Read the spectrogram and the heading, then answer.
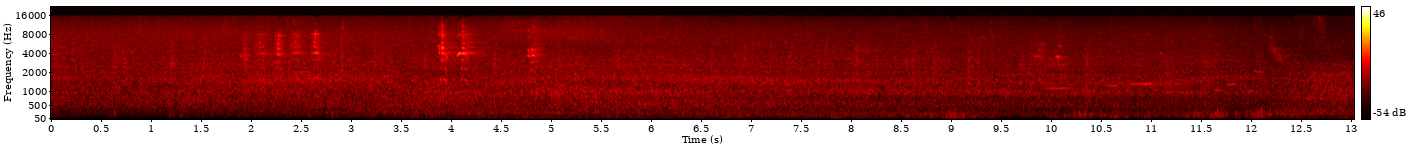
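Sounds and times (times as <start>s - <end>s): distant train rumbling: 0.0s - 13.0s
high bird chirps: 3.9s - 5.0s.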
